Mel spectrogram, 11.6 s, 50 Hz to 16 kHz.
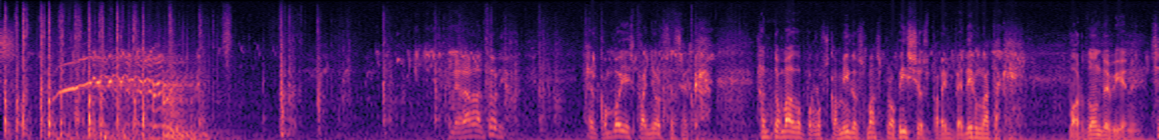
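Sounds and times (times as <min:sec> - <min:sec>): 
horse hooves clattering: 0:00.0 - 0:10.2
horse whinnying loudly and shrilly: 0:00.4 - 0:02.4
speech: 0:04.5 - 0:05.2, 0:05.8 - 0:11.5.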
